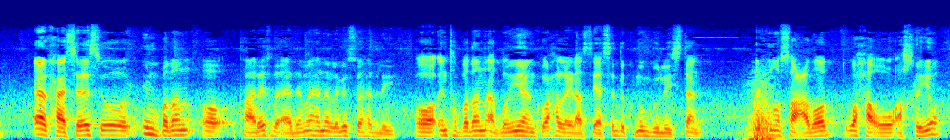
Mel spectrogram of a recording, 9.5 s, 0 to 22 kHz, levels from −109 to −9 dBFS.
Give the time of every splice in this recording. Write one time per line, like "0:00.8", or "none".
0:04.0
0:07.6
